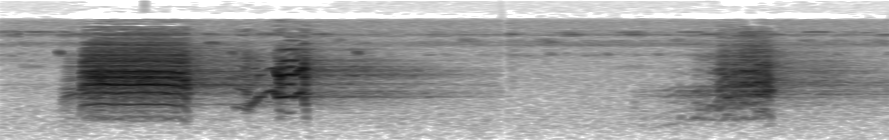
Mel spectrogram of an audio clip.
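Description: A red-and-green macaw gives harsh, raucous squawks: a long grating screech, a shorter rasp, then another after a pause.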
